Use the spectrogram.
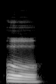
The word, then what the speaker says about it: au: normally do in english try to hear the difference between an english o o versus the french is spelt a u and here it means until so if revoir means see again and o means until then o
